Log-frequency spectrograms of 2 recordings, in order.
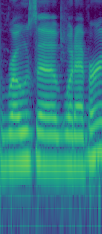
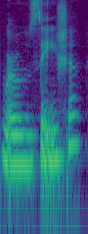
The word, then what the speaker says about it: rosacea: It's not like not like Rosa whatever. It's like rosacea.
